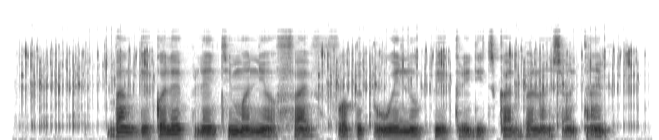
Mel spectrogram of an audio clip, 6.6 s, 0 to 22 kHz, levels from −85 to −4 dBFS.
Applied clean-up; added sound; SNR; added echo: none; Sink (filling or washing); 16 dB; none.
